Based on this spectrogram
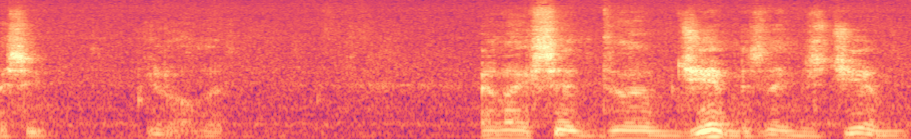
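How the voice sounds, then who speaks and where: Audible room echo around a man's fairly low voice, its pitch varying in an ordinary way. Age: 80s+. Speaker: gestalt therapist. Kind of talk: interview.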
